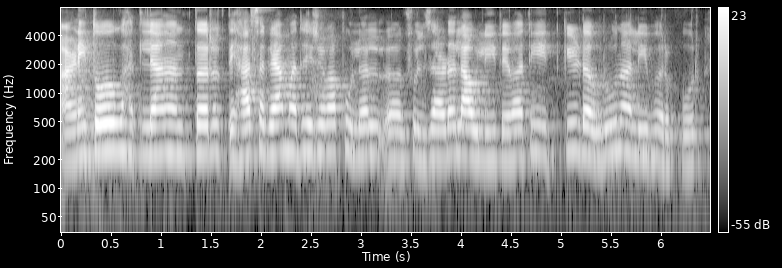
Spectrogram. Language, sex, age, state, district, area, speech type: Marathi, female, 45-60, Maharashtra, Pune, urban, spontaneous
